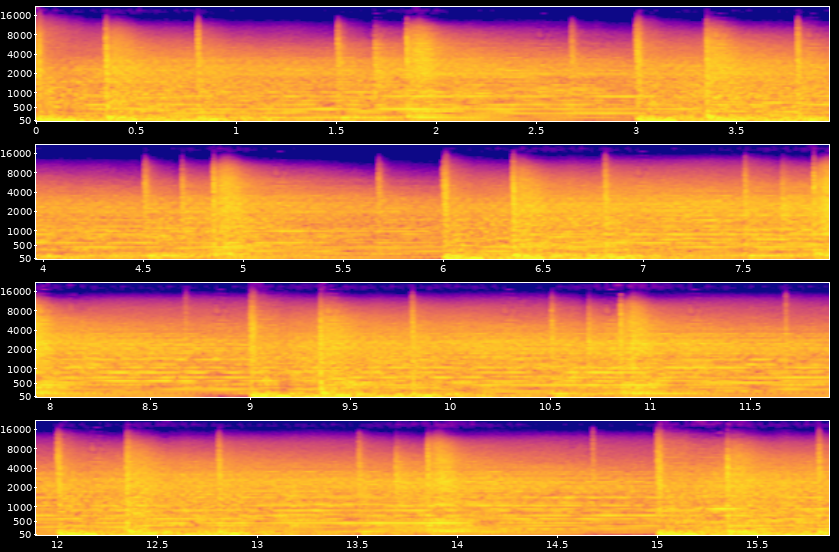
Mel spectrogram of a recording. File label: dark fantasy battle music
